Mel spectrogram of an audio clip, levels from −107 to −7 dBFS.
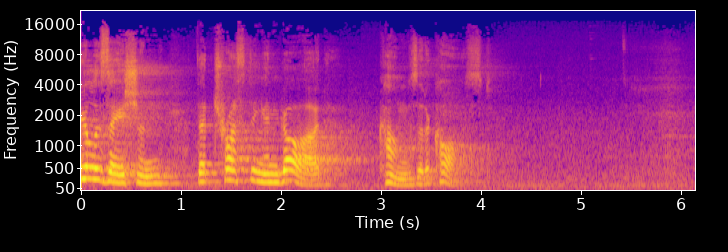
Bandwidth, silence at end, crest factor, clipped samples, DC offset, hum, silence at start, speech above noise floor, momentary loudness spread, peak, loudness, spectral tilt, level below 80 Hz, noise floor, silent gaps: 15.5 kHz; 2.05 s; 18 dB; under 0.1%; under 0.1%; none; 0 s; 30 dB; 19 LU; -2 dBFS; -17 LUFS; -5.5 dB/octave; -54 dBFS; -46 dBFS; none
